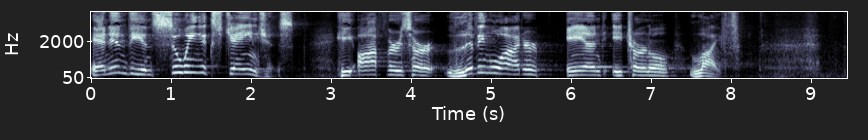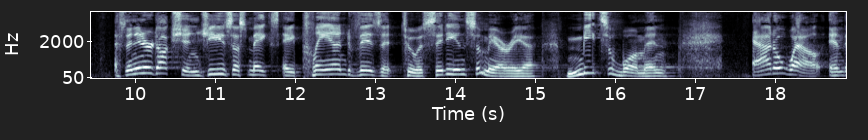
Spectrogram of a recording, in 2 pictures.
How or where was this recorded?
large echoing room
